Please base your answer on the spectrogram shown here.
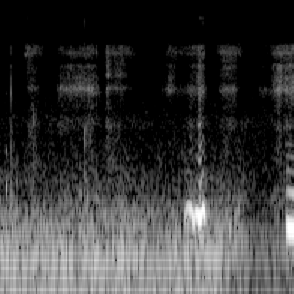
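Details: A female pit bull puppy asleep and dreaming gives soft, wheezy snoring breaths in quick repeated puffs, broken by a short squeaky whimper partway through and another thin whine at the end.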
